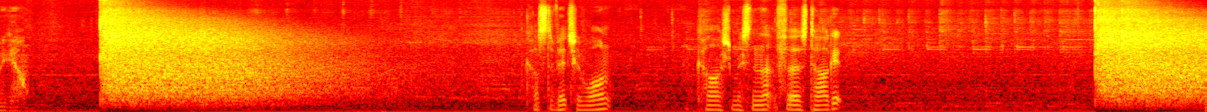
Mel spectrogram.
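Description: An air pistol fires with a sharp crack.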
